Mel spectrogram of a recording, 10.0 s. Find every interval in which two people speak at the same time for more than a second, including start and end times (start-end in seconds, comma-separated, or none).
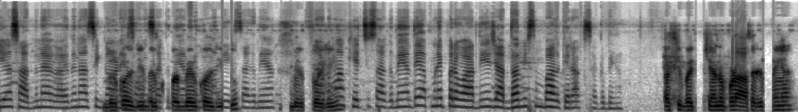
1.3-2.8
